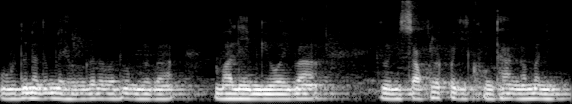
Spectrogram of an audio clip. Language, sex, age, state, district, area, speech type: Manipuri, male, 30-45, Manipur, Thoubal, rural, spontaneous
